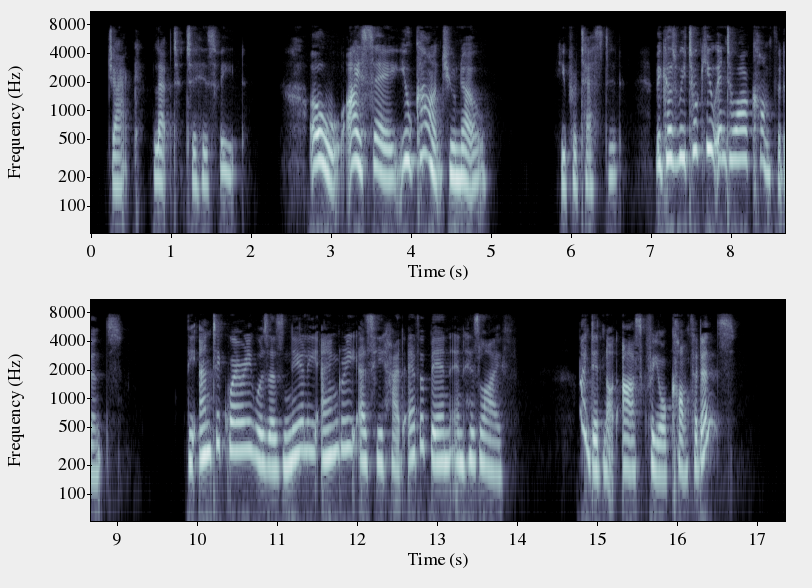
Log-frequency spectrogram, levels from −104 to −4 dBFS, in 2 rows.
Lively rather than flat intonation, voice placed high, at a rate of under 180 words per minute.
Yes: wide, 6.6 semitones; high, 220 Hz; average, 145 wpm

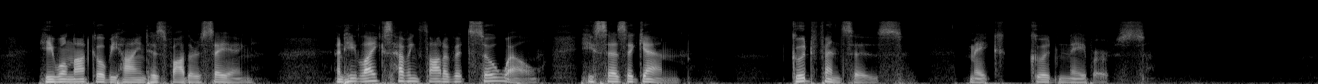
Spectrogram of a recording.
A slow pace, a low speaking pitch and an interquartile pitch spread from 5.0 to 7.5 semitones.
Yes: slow, 115 wpm; low, 110 Hz; wide, 5.4 semitones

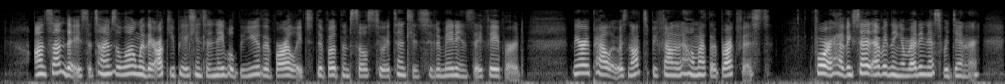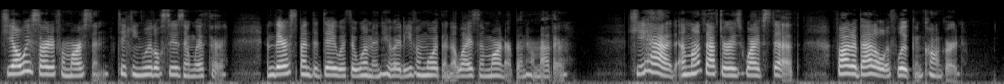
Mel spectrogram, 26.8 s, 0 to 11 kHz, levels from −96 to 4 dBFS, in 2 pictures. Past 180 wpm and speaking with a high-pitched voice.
Yes: average, 190 wpm; very high, 255 Hz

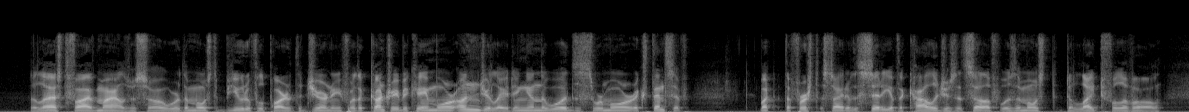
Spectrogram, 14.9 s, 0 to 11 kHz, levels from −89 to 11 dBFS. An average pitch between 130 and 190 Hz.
No: low, 100 Hz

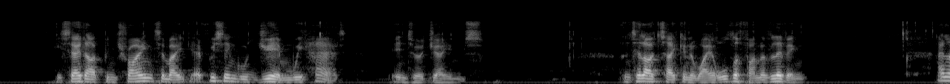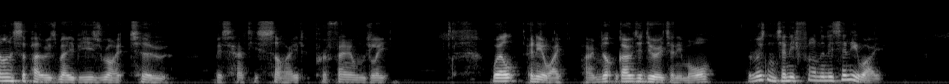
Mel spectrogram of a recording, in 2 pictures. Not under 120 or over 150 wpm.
No: average, 165 wpm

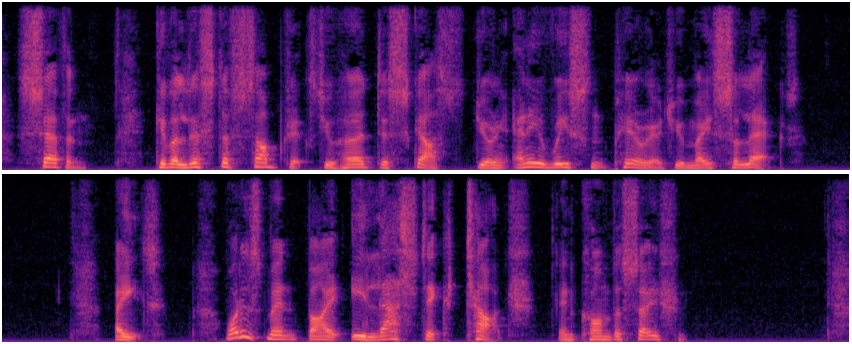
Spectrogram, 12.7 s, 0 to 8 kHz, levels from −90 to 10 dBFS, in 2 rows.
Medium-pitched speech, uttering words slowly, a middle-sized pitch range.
Yes: medium, 155 Hz; slow, 120 wpm; average, 5.0 semitones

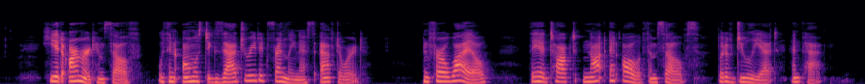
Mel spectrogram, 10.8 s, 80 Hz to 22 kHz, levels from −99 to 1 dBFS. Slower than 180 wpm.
Yes: average, 150 wpm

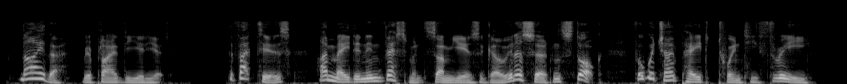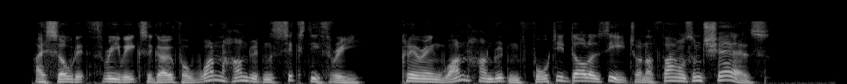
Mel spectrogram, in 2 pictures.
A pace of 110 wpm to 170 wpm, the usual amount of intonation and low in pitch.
No: average, 165 wpm; wide, 8.4 semitones; low, 115 Hz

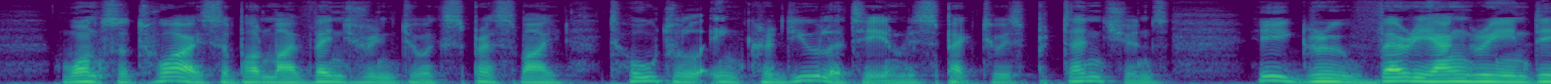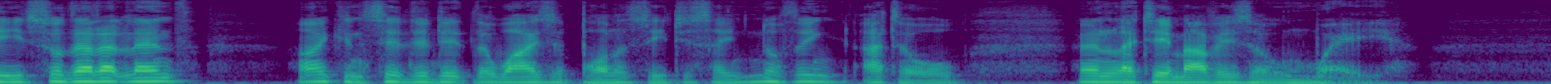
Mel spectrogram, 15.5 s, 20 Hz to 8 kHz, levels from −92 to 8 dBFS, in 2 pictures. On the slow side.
No: average, 165 wpm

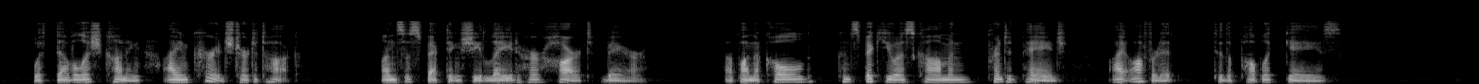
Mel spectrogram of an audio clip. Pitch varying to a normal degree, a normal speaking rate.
No: average, 3.2 semitones; slow, 115 wpm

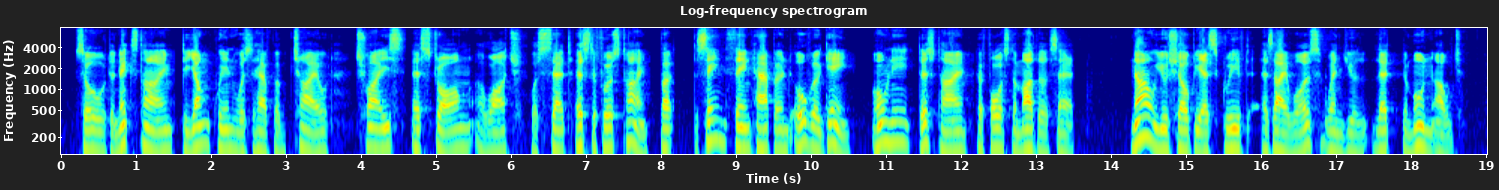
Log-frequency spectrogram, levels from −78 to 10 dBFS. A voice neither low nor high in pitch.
No: low, 130 Hz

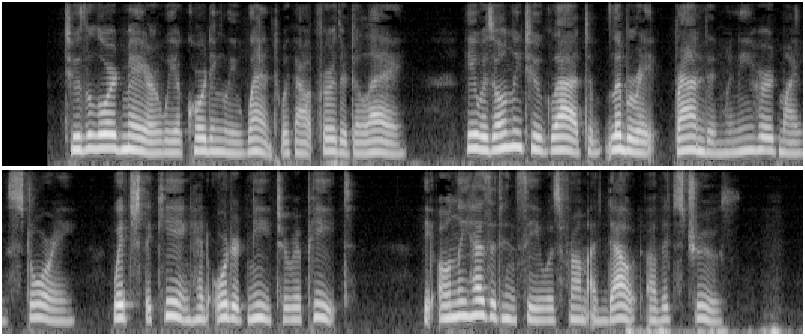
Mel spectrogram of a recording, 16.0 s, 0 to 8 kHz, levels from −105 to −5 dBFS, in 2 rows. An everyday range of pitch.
Yes: average, 3.5 semitones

